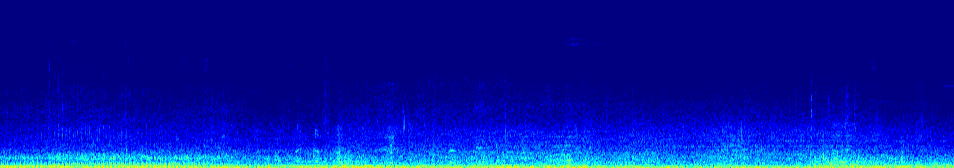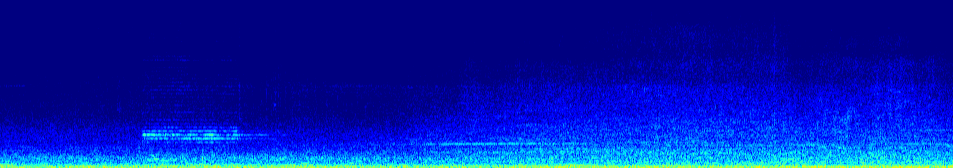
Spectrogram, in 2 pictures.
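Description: Traffic rumbles steadily in the open air.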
